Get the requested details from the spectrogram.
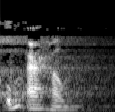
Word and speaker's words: Úng A Hồng: Tại Trung Quốc có khi viết chữ Phạn, có khi viết chữ Tây Tạng, có khi viết chữ Hán, âm đều giống nhau, đều đọc là Úng A Hồng.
